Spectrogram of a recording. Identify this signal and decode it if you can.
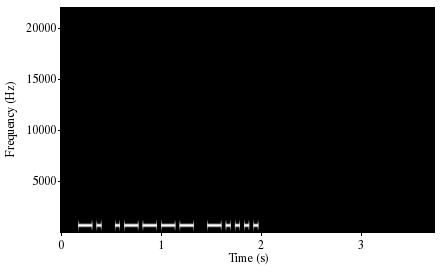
Morse code, heard as a keyed tone, about 29 wpm, 700 Hz. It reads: N16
